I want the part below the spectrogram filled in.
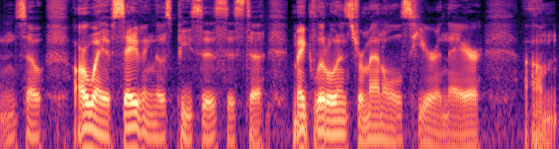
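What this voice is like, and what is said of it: Strained, failing voice. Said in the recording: “my voice is ... so going right now.”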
